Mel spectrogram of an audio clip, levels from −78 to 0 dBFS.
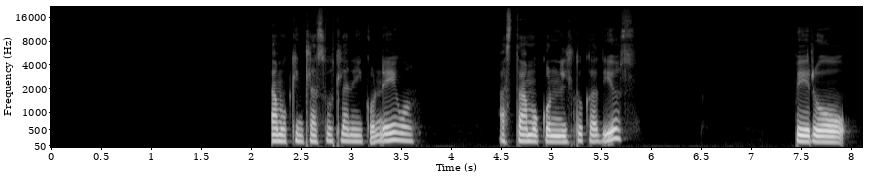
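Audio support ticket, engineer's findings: Audio dropout to silence, 0 to 2.22 s, already under way at clip start. Input path likely lost (device disconnect, failed link or mute) while recorder kept writing silence. Result: silence, no room tone, then speech begins abruptly mid-flow at 2.22 s. Content during gap unrecoverable.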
